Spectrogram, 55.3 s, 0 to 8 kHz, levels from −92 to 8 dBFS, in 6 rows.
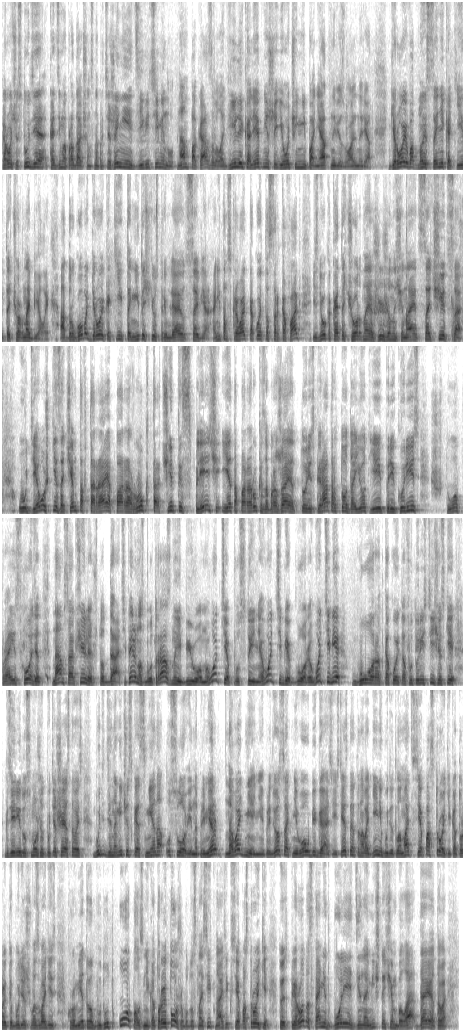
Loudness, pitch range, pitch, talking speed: -19 LUFS, 135-175 Hz, 155 Hz, 140 wpm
